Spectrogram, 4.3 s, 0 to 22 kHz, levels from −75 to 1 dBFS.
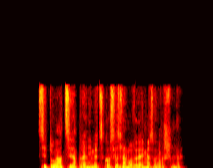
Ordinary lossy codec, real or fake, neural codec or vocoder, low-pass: AAC, 48 kbps; fake; codec, 24 kHz, 1.5 kbps, HILCodec; 10.8 kHz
